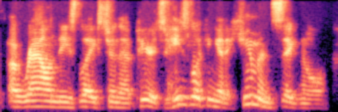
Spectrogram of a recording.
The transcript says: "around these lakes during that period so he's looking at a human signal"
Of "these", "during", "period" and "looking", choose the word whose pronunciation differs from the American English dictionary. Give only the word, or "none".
none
